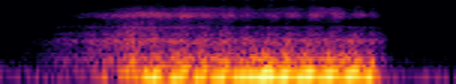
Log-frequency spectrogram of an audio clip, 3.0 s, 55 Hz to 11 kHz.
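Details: 20-year-old girl snoring very loudly during sleep: one long, loud, low, rattling snore on the in-breath.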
